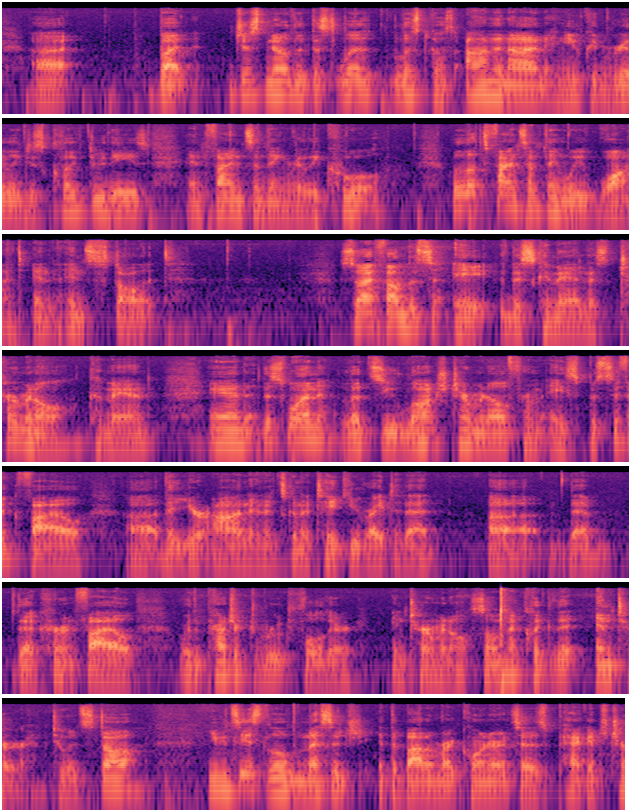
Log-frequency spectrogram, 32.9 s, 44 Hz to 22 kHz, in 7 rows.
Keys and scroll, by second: 11.4 Down, 27.2 Return.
